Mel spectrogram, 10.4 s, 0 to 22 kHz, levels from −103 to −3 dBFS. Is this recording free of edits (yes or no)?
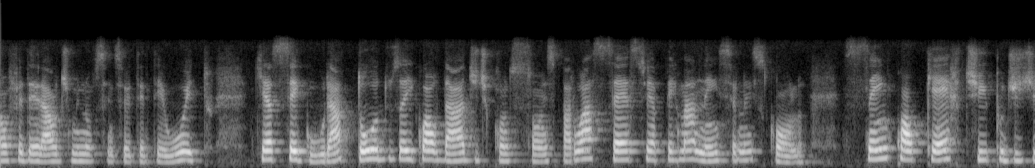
yes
